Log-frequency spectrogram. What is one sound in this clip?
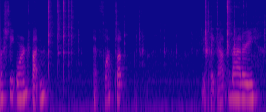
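Small plastic parts click as a young woman handles them.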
